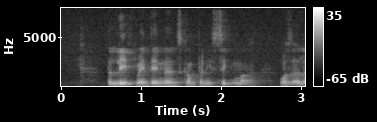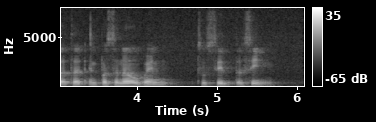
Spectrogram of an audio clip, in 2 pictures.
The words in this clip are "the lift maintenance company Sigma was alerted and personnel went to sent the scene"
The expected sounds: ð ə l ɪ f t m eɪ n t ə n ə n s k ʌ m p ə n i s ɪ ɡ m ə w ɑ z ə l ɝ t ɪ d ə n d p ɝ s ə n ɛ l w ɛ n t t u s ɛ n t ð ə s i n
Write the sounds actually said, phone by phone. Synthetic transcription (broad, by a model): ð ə l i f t m eɪ n t ə n ə n s k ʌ m p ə n i s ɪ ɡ m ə w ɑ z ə l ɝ t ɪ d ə n p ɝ s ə n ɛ l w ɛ n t t u s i t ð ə s i n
